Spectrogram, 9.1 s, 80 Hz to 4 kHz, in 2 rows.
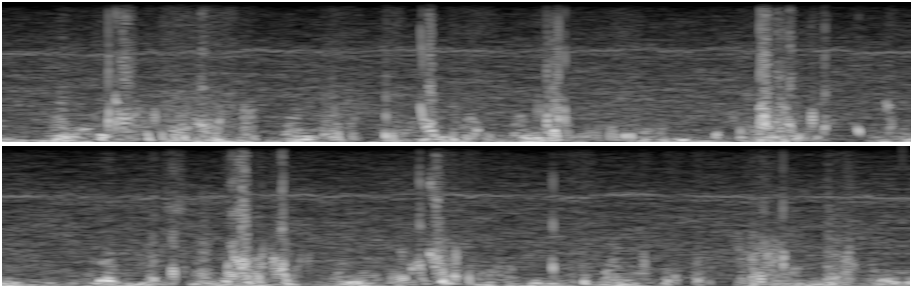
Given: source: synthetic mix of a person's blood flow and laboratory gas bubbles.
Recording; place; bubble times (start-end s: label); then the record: Doppler ultrasound of blood flow; precordium
0.49-1.33 s: bubbles
1.63-1.85 s: bubbles
1.92-2.04 s: bubbles
2.10-2.52 s: bubbles
2.68-3.23 s: bubbles
3.59-4.21 s: bubbles
4.28-4.36 s: bubbles
4.45-4.52 s: bubbles
5.31-6.15 s: bubbles
6.50-6.97 s: bubbles
7.30-7.38 s: bubbles
7.41-7.55 s: bubbles
7.77-7.83 s: bubbles
7.89-7.99 s: bubbles
8.03-8.15 s: bubbles
8.25-8.59 s: bubbles
8.69-8.86 s: bubbles
From the record:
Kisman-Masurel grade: 333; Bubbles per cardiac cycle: rolling drumbeat, 9 or more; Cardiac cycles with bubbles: 50 to 99%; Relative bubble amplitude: loud (0.450 to 0.775); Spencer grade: 3 (all of the cardiac periods contain showers or single bubble signals, but not dominating or overriding the cardiac motion signals); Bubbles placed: only in the low amplitude regions of the cardiac cycle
